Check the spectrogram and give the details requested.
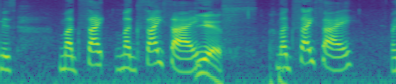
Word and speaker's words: Magsaysay: Magsaysay. Am I saying it right? Magsaysay, yes.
